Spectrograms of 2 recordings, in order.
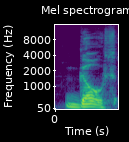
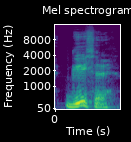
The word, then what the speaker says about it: Goethe: mispronounced by most Americans as Goethe or Goethe. Goethe. It's umlauted. See, I did study German.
